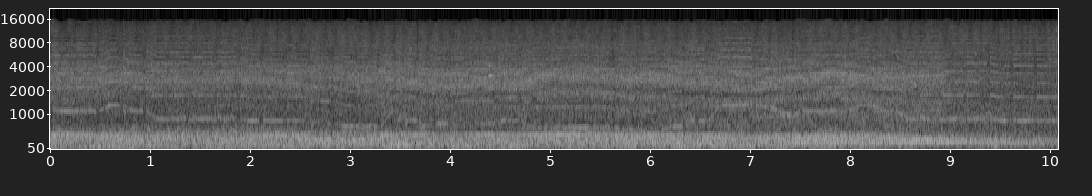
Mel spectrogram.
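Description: John Deere tractor engine running steadily while pulling a soil-levelling scraper, with music playing over it.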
